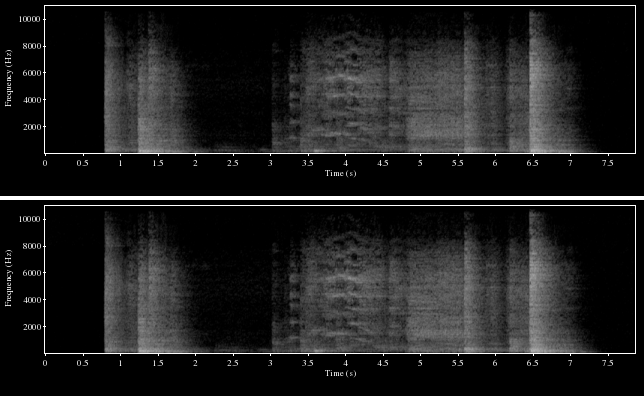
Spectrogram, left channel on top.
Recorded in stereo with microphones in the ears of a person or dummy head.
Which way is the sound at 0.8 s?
Centre (ahead or behind).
